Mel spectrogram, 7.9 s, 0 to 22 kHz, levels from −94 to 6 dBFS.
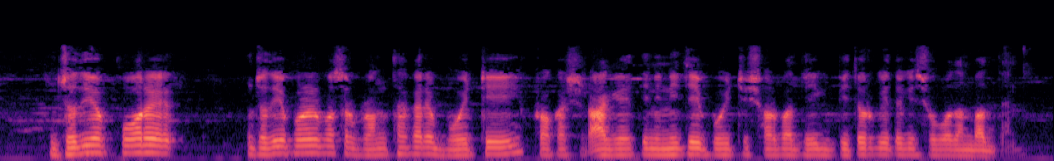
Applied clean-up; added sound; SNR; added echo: none; none; none; none.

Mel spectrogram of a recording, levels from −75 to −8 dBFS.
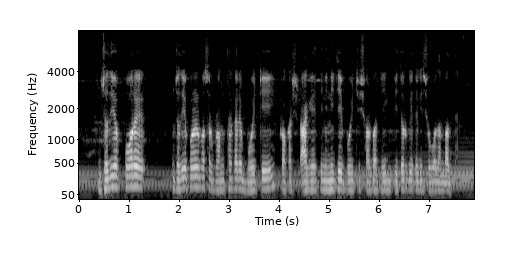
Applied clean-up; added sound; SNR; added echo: none; Piano; 15 dB; none.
